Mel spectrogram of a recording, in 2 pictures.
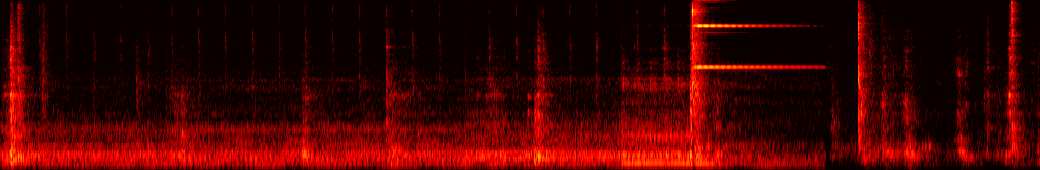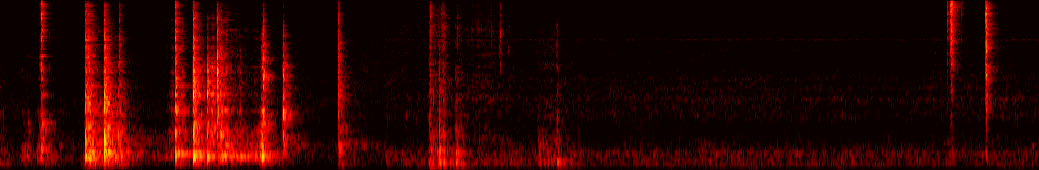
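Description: Oven-type air fryer running with its rotisserie basket of chestnuts turning: a steady motor and fan hum with light ticking. About seven seconds in, the timer bell dings and fades as the motor shuts off. Metal clinks and rattles follow as the wire rotisserie basket is hooked out with its handle.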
